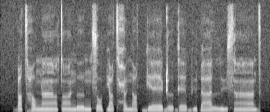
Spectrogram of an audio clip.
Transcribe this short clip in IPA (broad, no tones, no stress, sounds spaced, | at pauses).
ɠ a tˤ ɦ ɔ ŋ ɽ ãː tˤ ãː ŋ əː ŋ s ɔ pʲ œ tˤ ħ ø n a tˤ bʲ ɛː ɖ əː ɡ ɛː b y ɗ a lː y s ãː d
